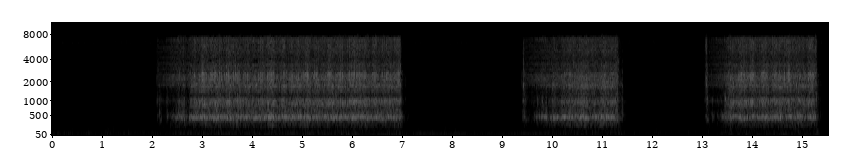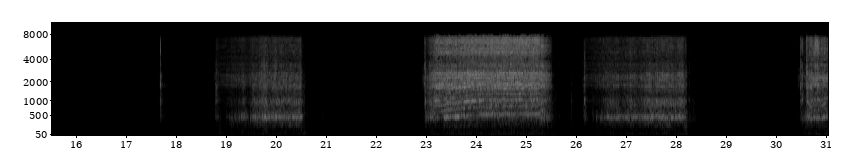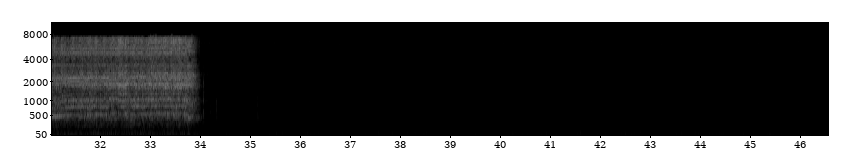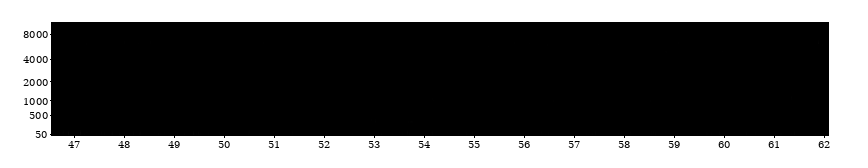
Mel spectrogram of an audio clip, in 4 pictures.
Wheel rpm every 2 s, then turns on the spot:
0, 20, 20, 10, 0, 10, 10, 10, 0, 10, 0, 30, 40, 20, 0, 40, 60, 0, 0, 0, 0, 0, 0, 0, 0, 0, 0, 0, 0, 0, 0.
2-8 10-16 18-20 26-28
